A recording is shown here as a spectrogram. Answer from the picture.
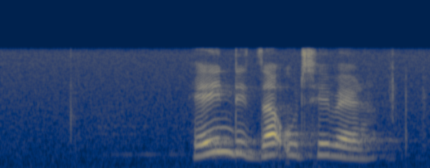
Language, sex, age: Venda, female, 19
